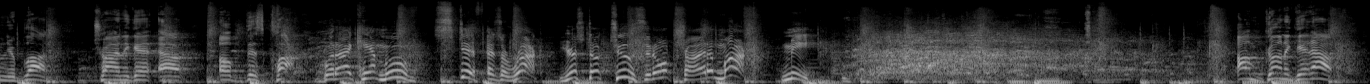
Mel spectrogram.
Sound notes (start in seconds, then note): 8.3 laughter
